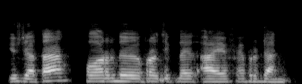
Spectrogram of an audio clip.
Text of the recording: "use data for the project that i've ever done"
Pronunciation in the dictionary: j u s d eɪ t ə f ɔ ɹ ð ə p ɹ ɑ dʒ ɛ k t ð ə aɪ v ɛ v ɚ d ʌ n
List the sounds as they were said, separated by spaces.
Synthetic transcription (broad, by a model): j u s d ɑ t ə f ɔ ɹ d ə p ɹ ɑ dʒ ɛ k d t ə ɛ f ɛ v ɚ d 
